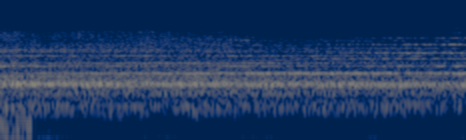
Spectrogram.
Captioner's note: wind blowing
